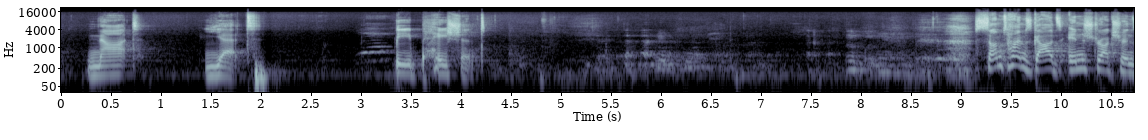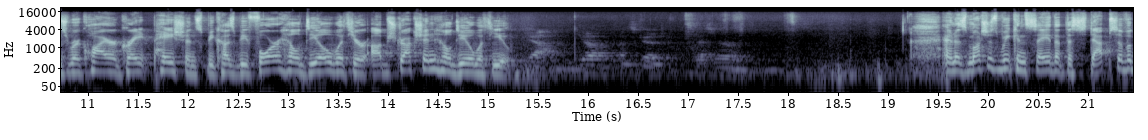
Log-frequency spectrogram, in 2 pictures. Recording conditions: large echoing room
